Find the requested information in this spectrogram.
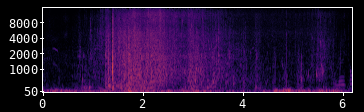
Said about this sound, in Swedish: Då tar vi premiärplumset här då.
